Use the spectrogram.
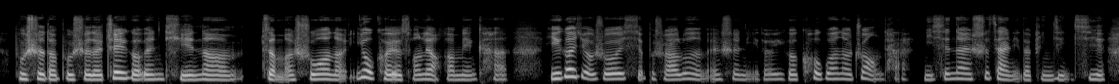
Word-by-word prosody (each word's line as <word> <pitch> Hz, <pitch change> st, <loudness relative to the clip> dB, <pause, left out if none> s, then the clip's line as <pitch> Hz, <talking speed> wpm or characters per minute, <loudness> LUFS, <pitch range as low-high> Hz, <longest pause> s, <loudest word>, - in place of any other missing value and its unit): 不 245 Hz, -3 st, +2 dB
是 240 Hz, +1 st, +5 dB
的 225 Hz, -1 st, +3 dB
不 230 Hz, -, 0 dB
是 225 Hz, 0 st, +3 dB
的， 220 Hz, 0 st, +5 dB
这 285 Hz, +1 st, +6 dB
个 225 Hz, -4 st, +4 dB
问 230 Hz, 0 st, +2 dB
题 215 Hz, -2 st, +1 dB
呢， 215 Hz, -1 st, 0 dB, 0.2 s
怎 230 Hz, -, +4 dB
么 215 Hz, +2 st, -2 dB
说 235 Hz, 0 st, +3 dB
呢？ 215 Hz, -, 0 dB
又 305 Hz, +1 st, +4 dB
可 265 Hz, -5 st, +1 dB
以 230 Hz, -, +4 dB
从 225 Hz, +1 st, -4 dB
两 235 Hz, -1 st, +2 dB
方 215 Hz, -1 st, -5 dB
面 215 Hz, 0 st, -4 dB
看， -, -, -7 dB, 0.4 s
一 260 Hz, +1 st, +4 dB
个 360 Hz, +4 st, +7 dB
就 290 Hz, -7 st, 0 dB
是 -, -, -6 dB
说 250 Hz, 0 st, +3 dB
写 255 Hz, -, -7 dB
不 270 Hz, -, -12 dB
出 230 Hz, -, -8 dB
来 220 Hz, +1 st, +1 dB
论 245 Hz, -2 st, -4 dB
文 225 Hz, +2 st, -8 dB
是 240 Hz, -, -6 dB
你 220 Hz, -1 st, -11 dB
的 230 Hz, +1 st, -7 dB
一 240 Hz, 0 st, -7 dB
个 230 Hz, -2 st, -2 dB
客 260 Hz, +3 st, -3 dB
观 255 Hz, +1 st, -3 dB
的 245 Hz, -1 st, -3 dB
状 245 Hz, -1 st, -5 dB
态， 240 Hz, 0 st, -12 dB
你 215 Hz, -1 st, -8 dB
现 250 Hz, +3 st, -4 dB
在 260 Hz, -1 st, 0 dB
是 260 Hz, +3 st, -4 dB
在 245 Hz, -5 st, +1 dB
你 205 Hz, -, -10 dB
的 210 Hz, -, -5 dB
瓶 210 Hz, -1 st, -9 dB
颈 210 Hz, 0 st, -7 dB
期， 225 Hz, -1 st, -5 dB
235 Hz, 290 characters per minute, -26 LUFS, 220-255 Hz, 0.4 s, 个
